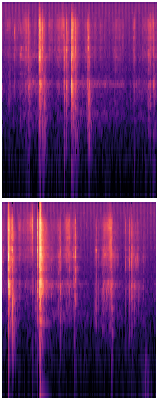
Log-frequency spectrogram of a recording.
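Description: A tarot card is drawn from the deck and laid on top of a spread, making a string of soft, close papery clicks, flicks and rustles in quiet pauses.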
